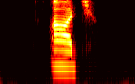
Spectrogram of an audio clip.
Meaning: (adjective) right, not left; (noun) 1. right, the right side 2. the right hand; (adverb) to the right (of)
- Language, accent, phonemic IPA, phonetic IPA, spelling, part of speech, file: Armenian, Eastern Armenian, /ɑt͡ʃʰ/, [ɑt͡ʃʰ], աջ, adjective / noun / adverb, Hy-աջ.ogg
